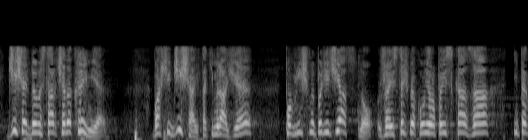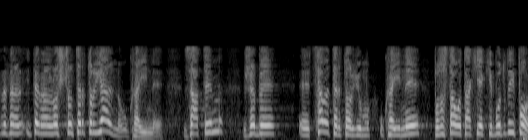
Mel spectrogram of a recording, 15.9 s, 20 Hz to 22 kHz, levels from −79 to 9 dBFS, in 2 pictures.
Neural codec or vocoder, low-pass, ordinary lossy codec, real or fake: none; 5.4 kHz; none; real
